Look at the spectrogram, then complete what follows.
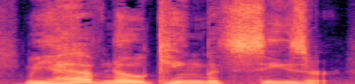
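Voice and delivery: high shouted retort; shouted back. A narrator's reading. Leading priest answering Pilate, shouted back high. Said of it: "the leading priest shouted back".

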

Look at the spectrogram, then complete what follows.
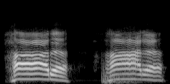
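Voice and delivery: loud, high mock moaning Boston; hammed-up Boston moan; Boston accent. Boston orgasm joke.

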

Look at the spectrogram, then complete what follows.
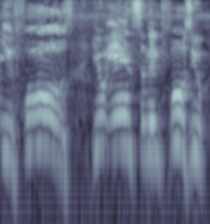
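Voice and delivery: high villainous gloating, building loud; Ursula. Acted. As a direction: gloat like a sea witch.

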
